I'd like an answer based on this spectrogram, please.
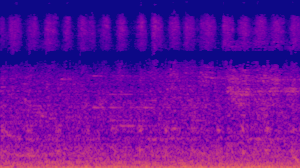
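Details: Quiet, steady low rumble with faint muffled background music and distant traffic-like hum; no animal sounds.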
